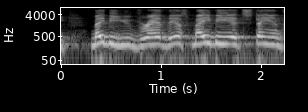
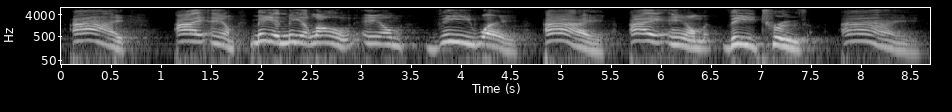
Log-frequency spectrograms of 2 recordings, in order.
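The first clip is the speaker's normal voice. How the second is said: each "I" pitched up, drawn out and set apart; solemn declaration, long falling "I" and weighty "am"; emphatic I; 4 semitones higher, 3 dB louder, slower than usual. Acted. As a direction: hammer "I", slowly, with pauses between claims. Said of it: "But He was being emphatic".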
